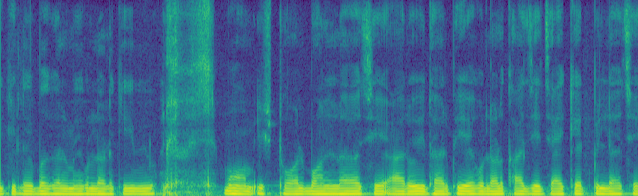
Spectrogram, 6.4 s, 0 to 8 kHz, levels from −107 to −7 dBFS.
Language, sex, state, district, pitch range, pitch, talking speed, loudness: Angika, male, Bihar, Bhagalpur, 105-110 Hz, 110 Hz, 170 wpm, -17 LUFS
